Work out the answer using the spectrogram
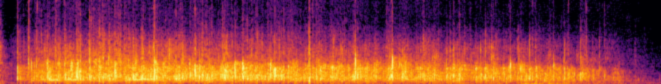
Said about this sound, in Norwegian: Selveste utenriksministeren, eh, Espen Barth Eide. Gi han en liten applaus.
